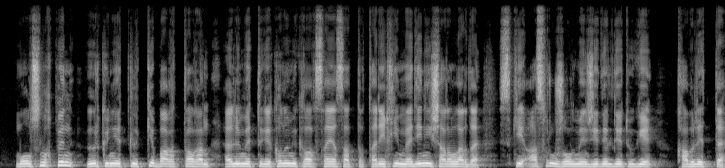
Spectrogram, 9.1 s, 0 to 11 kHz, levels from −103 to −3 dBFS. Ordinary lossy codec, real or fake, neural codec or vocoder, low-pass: none; real; none; none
